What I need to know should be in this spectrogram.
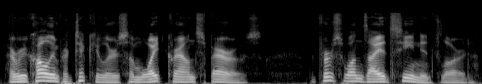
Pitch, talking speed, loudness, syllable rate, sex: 115 Hz, 200 wpm, -20 LUFS, 5.9 syllables/s, male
